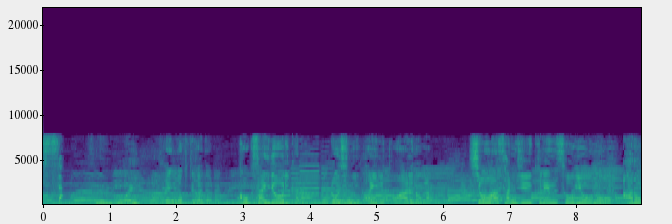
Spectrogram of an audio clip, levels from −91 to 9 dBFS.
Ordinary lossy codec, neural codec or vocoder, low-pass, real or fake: none; none; none; real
